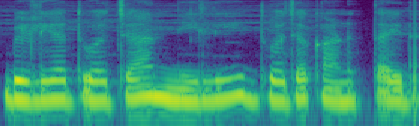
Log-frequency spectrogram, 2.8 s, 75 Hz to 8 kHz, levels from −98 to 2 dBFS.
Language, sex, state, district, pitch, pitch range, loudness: Kannada, female, Karnataka, Mysore, 200 Hz, 195-215 Hz, -17 LUFS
